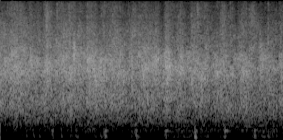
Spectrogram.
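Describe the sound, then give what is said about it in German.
An audience applauds at a prize-giving with steady, dense clapping that stays at an even level from start to finish. No one speaks over it. “Ein Applaus.”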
